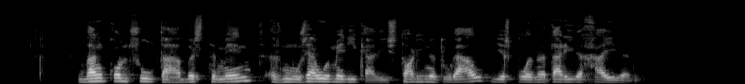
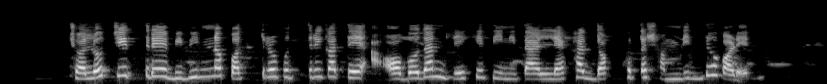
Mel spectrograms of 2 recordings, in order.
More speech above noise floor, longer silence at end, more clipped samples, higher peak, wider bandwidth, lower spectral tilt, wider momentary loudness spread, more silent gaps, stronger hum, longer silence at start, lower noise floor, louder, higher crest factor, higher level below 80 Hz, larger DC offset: about the same, 56 dB vs 57 dB; first, 1.15 s vs 0.65 s; neither; about the same, -4 dBFS vs -2 dBFS; first, 11 kHz vs 7.6 kHz; first, -6.5 dB/octave vs -2 dB/octave; about the same, 12 LU vs 10 LU; neither; neither; about the same, 0.8 s vs 0.7 s; first, -81 dBFS vs -74 dBFS; second, -26 LUFS vs -17 LUFS; first, 22 dB vs 16 dB; second, -78 dBFS vs -68 dBFS; neither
